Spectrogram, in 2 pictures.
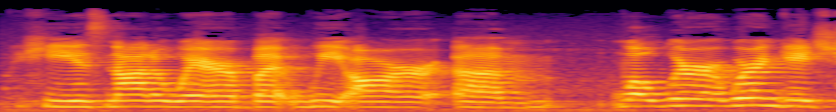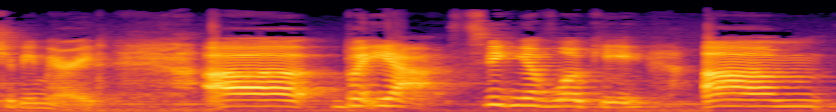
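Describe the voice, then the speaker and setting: A woman's voice: medium pitch, a little slow, sharp tone. A young adult woman with an American accent chats casually and enthusiastically to camera, sharing recommendations with emphatic, chatty delivery. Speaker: vlogger. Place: living room at home. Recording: roomy indoor echo.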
